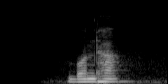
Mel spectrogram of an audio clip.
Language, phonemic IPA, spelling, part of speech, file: Assamese, /bɔn.dʱɑ/, বন্ধা, verb, As-বন্ধা.ogg
- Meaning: 1. to tie 2. to bind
